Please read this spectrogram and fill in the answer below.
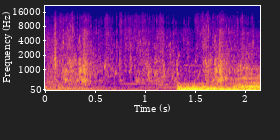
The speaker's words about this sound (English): He snaps its neck and tosses the creature back into the water without pause.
